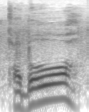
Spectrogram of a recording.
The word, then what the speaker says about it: Cobaw: campsite so this is the kabor yeah i think that's how you pronounce it state forest and the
